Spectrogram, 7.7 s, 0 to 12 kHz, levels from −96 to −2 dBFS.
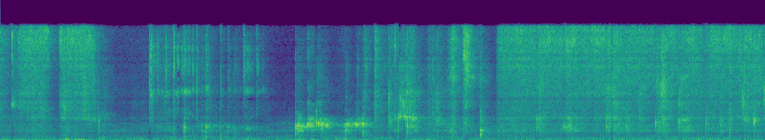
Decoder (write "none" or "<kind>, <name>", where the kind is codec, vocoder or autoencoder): codec, SNAC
